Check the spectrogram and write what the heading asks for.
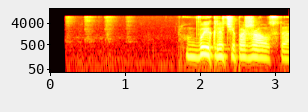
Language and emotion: Russian, angry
